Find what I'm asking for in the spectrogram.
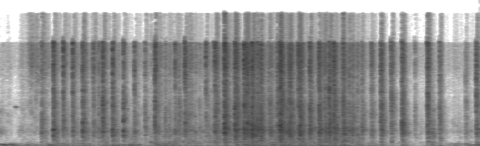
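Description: Pigeons in a loft at a live pigeon auction coo steadily and close by, with wing flutters and light clatter in a busy, continuous chorus.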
